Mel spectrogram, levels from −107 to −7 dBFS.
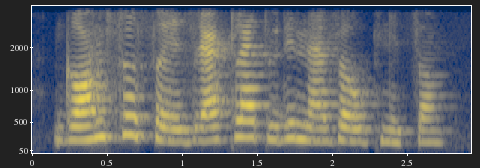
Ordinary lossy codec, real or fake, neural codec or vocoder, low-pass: none; fake; autoencoder, 48 kHz, 128 numbers a frame, DAC-VAE, trained on Japanese speech; 3.6 kHz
